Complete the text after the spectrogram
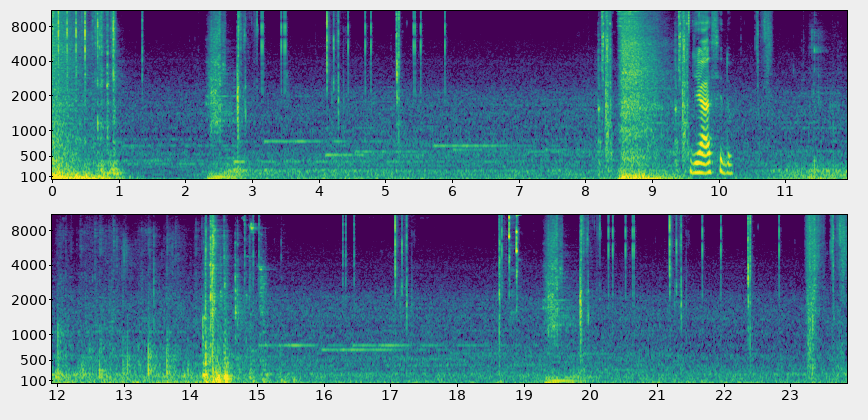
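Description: Short game menu clicks and beeps sound as items are selected.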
